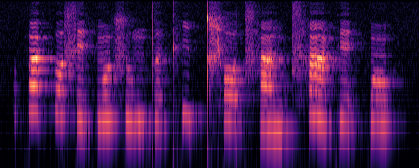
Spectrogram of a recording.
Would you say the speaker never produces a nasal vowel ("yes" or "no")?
no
